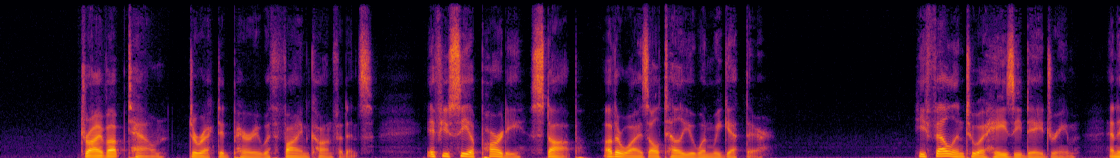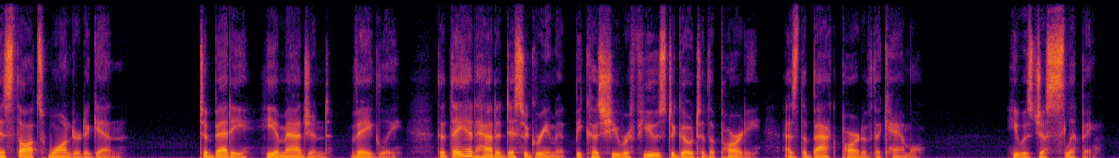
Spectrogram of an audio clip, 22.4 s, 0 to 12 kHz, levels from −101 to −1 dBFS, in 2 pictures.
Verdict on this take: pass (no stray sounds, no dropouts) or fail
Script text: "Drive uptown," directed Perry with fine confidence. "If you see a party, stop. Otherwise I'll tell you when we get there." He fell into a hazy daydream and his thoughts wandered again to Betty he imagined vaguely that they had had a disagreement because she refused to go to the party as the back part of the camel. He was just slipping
pass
